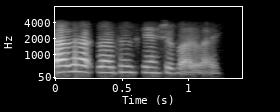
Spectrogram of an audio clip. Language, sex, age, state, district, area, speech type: Kashmiri, female, 45-60, Jammu and Kashmir, Ganderbal, rural, conversation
